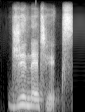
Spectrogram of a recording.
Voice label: "genetics", Indian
